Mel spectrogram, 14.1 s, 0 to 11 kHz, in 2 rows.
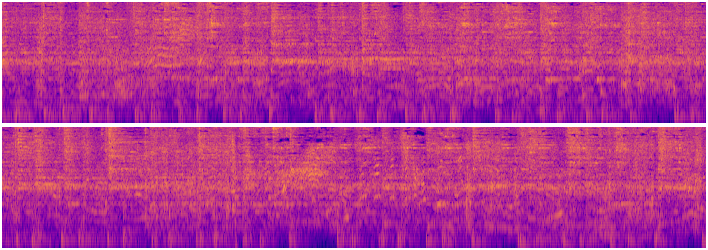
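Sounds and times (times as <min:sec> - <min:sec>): cymbal clashing: 0:00.0 - 0:14.0
drum beating quick rhythm: 0:00.0 - 0:14.0.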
